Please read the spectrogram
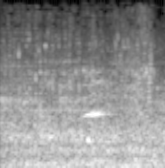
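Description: Water pouring steadily from a bucket into a plastic tub already holding water, splashing into the surface.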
